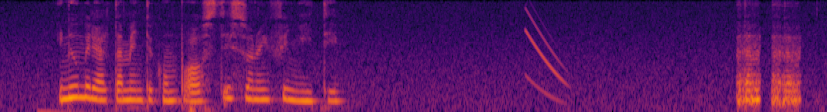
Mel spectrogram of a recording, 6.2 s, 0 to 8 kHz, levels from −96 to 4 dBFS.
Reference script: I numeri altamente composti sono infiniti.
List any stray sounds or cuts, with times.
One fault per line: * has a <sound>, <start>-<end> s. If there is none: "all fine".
* has a chirp, 3.9-4.3 s
* has a laugh, 5.5-6.0 s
